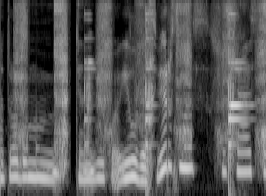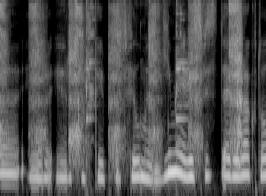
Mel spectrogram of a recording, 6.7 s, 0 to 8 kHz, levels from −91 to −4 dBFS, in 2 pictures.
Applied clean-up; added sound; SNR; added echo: none; Writing + Chink, clink; 3 dB; none.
